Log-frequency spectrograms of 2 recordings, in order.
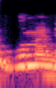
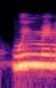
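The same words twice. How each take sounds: First: "woman" said WUU-men; rounded oo in the first syllable of "woman"; singular pronunciation. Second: "Women" said WIH-men; short i in the first syllable of "Women"; plural pronunciation. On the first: Teacher labelling the singular for a student, "woman" as WUU-men. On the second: Teacher labelling the plural for a student, "Women" as WIH-men. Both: Shown as a demonstration. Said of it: "lo que cambia en realidad es la O".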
